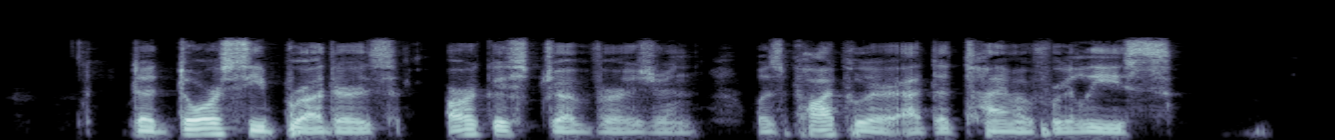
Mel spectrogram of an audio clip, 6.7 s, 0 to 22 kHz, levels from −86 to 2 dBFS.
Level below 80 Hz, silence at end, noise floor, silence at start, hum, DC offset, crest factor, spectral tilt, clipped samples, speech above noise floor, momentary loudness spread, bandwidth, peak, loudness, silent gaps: -58 dBFS; 0.85 s; -52 dBFS; 0.65 s; none; under 0.1%; 18 dB; -4 dB/octave; under 0.1%; 33 dB; 13 LU; 8.4 kHz; -2 dBFS; -19 LUFS; none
